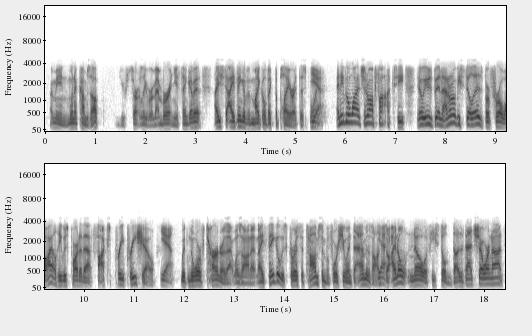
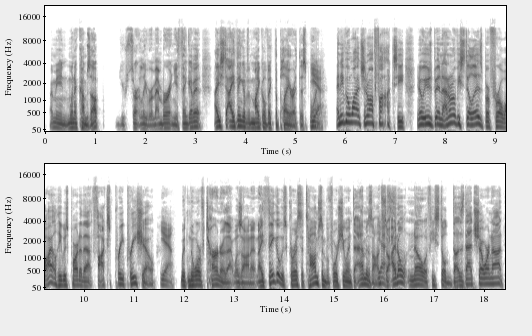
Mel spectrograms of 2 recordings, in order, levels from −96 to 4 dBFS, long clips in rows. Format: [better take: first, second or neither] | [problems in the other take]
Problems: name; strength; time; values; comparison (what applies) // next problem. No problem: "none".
second | phone-call audio; nothing above 3.5 kHz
